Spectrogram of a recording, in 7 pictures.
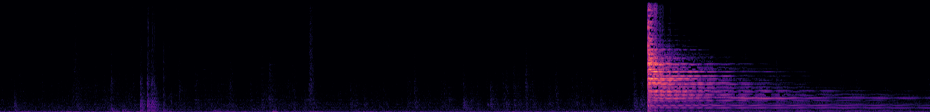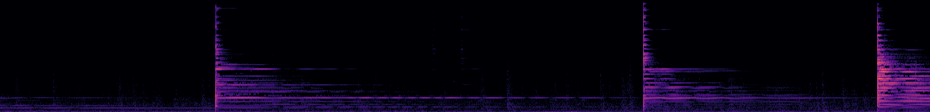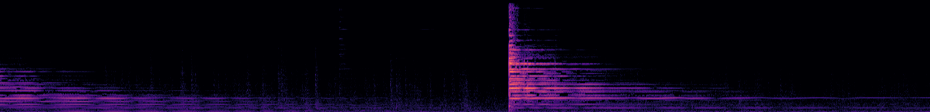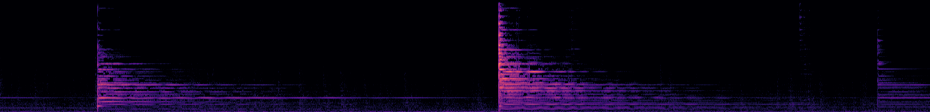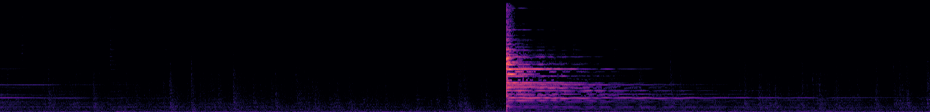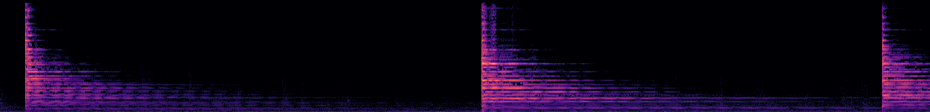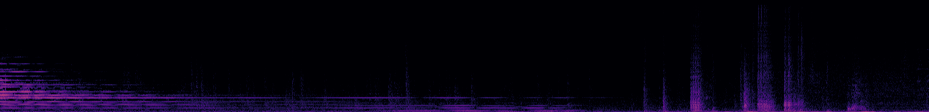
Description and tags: A metal bar on a string.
